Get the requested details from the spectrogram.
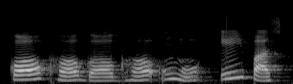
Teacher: উচ্চারণ করার সময় আমাদের জীভের পিছনের অংশ কোমল তালু স্পর্শ করে শ্বাসবায়ুতে আংশিক বাধা দেয় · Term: কণ্ঠ ব্যঞ্জন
